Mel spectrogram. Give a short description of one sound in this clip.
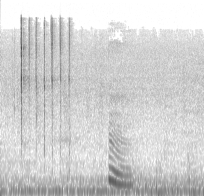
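An elderly woman speaks softly in a low, eerie voice.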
